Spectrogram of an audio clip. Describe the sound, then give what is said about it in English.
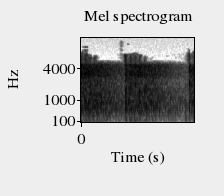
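Loud, dense rapid gunfire crackles continuously, with a couple of sharper bursts standing out. The shots blur together into a harsh, sustained clatter with no voices. “Chicago is no stranger to the sound of gunfire.”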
